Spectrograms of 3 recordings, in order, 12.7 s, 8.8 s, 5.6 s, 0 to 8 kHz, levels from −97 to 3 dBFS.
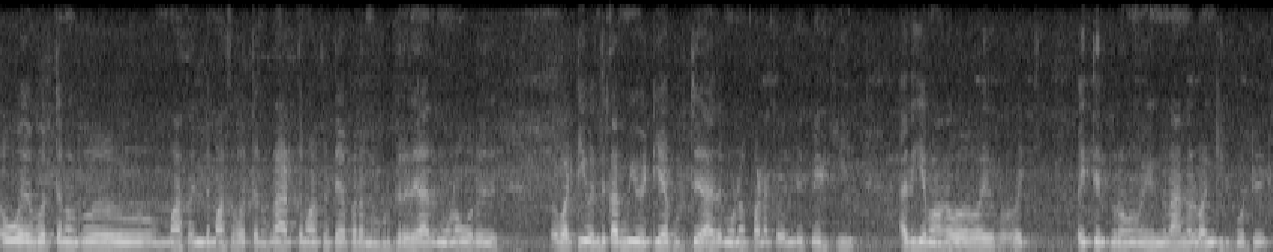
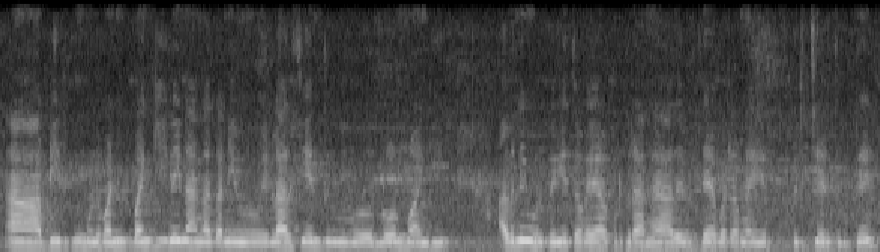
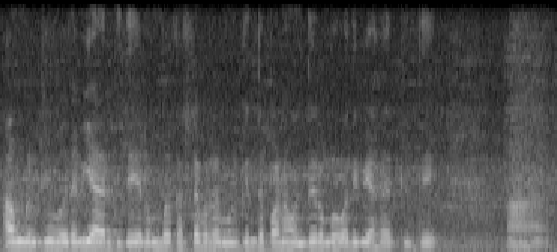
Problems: none marked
